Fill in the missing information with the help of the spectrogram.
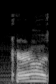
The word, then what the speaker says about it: colonel: Colonel is pronounced with a R sound, but there is no R in the spelling of the word. The word colonel is an alteration of coronel from the Middle French.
